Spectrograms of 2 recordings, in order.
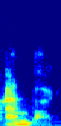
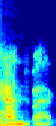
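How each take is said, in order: First: An m sound comes before the b. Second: A clear d sound comes before the b. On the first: The speaker calls it right. "or the m" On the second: The speaker calls it wrong. "I say de, I say handbag"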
